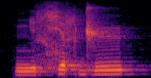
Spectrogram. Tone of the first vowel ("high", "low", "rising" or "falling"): low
